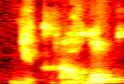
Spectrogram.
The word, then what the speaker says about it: некролог: акцентирую внимание на этом называющие неодушевленные предметы имеют ударение на последнем слоге эпилог каталог некролог но всегда есть исключения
